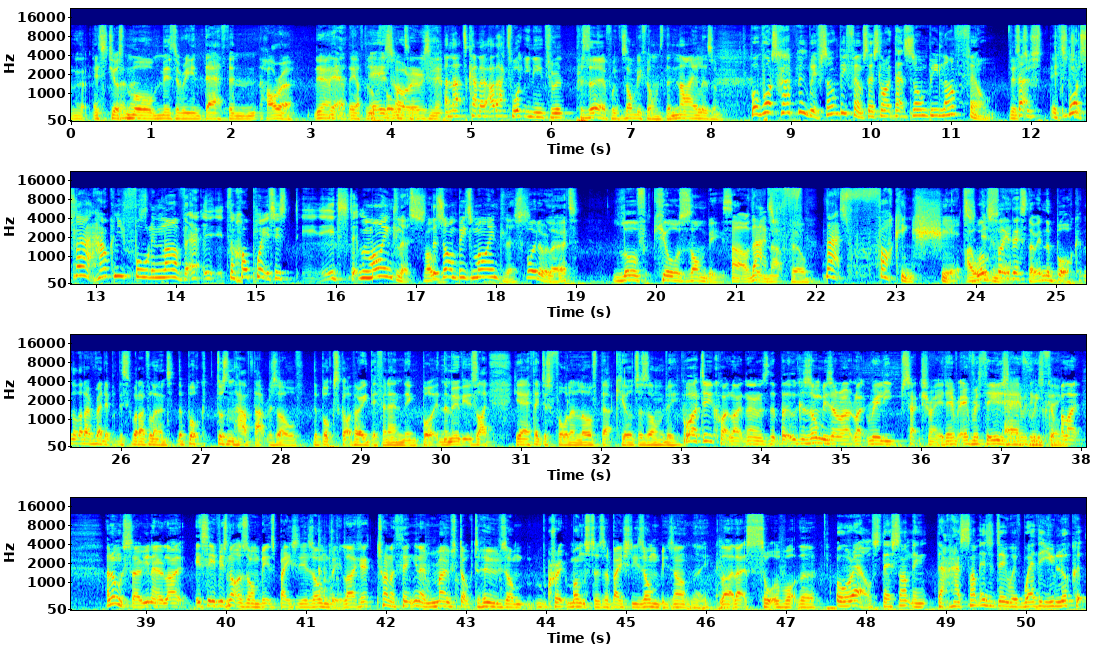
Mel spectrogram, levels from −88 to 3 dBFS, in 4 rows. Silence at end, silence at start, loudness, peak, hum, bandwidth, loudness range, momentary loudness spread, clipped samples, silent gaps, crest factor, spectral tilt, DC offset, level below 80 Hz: 0 s; 0 s; -21 LUFS; -8 dBFS; none; 12.5 kHz; 1 LU; 5 LU; under 0.1%; none; 14 dB; -4.5 dB/octave; under 0.1%; -40 dBFS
